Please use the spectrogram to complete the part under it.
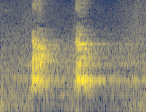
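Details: Two quick sharp barks about half a second apart from Tamayo, a two-year-old female Shiba Inu, playing on her first visit to a small indoor dog run on a rainy day. The second bark trails into a brief ringing tone. Quiet background.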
